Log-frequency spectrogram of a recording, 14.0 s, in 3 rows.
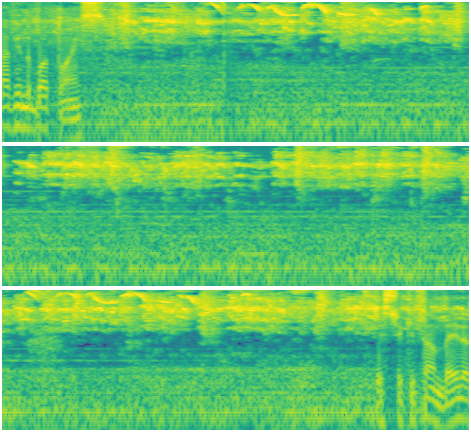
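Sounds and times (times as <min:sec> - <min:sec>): background music: 0:00.0 - 0:14.0
birds chirping: 0:00.0 - 0:14.0.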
